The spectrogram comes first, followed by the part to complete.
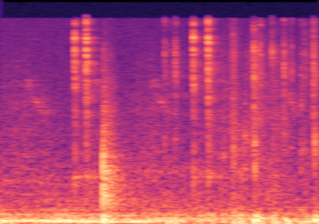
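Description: Faint computer keyboard and mouse clicks: a handful of scattered short clicks over a low steady hum.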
